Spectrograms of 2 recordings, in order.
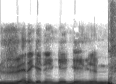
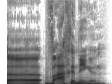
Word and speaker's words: Wageningen: Ivar Vandervelde in Veningen, Netherlands. Hold on. Wageningen.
